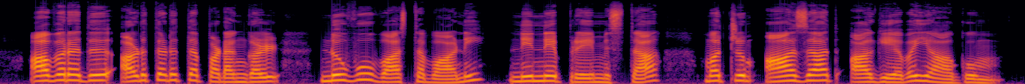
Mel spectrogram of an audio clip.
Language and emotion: Tamil, neutral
